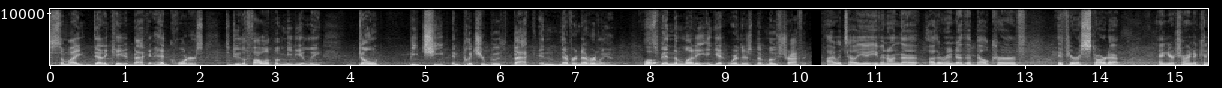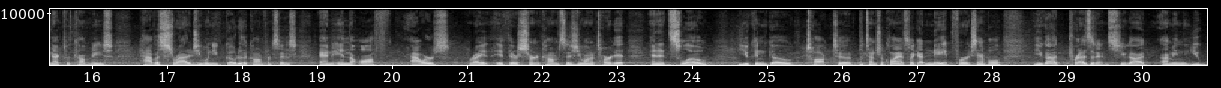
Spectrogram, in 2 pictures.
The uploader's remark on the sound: Recorded live. Podcast pavilion.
